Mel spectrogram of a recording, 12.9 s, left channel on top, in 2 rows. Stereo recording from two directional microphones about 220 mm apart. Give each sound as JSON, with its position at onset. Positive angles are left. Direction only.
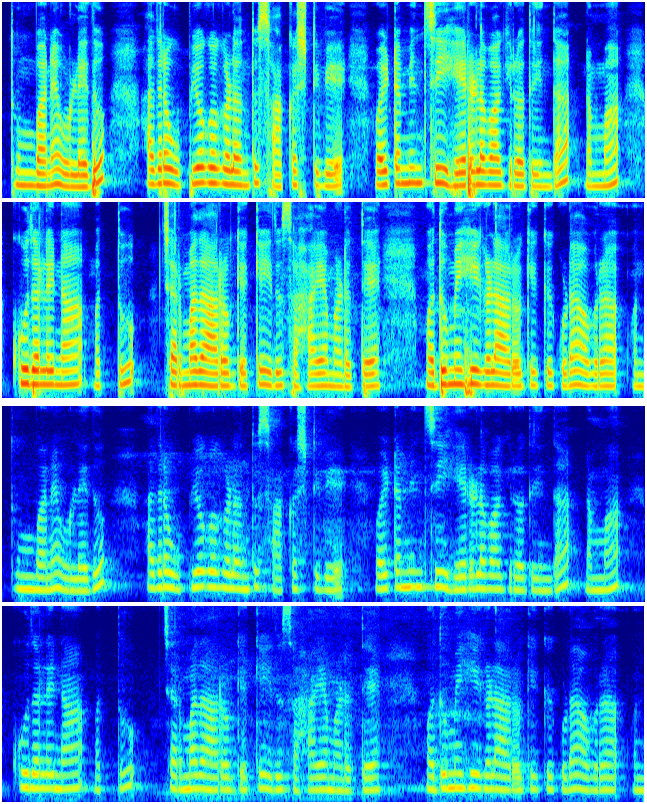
{"t": 0.1, "sound": "a woman's voice", "side_deg": 45}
